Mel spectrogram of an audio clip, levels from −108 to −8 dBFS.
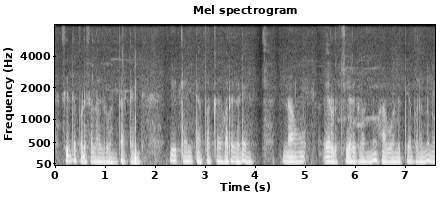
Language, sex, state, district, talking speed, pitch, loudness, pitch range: Kannada, male, Karnataka, Shimoga, 140 wpm, 100 Hz, -19 LUFS, 95-105 Hz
